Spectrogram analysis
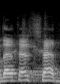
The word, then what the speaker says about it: Carcieri: Well, no, Carcieri. that's the way I pronounce it.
